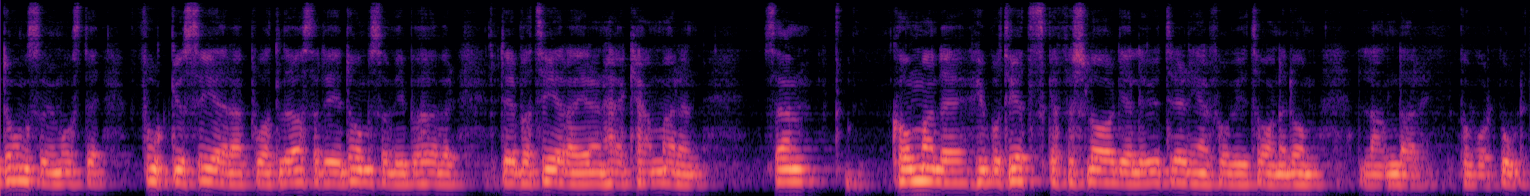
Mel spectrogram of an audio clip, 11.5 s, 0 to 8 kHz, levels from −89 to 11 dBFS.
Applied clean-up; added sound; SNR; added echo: none; none; none; reverberation time 0.4 s.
